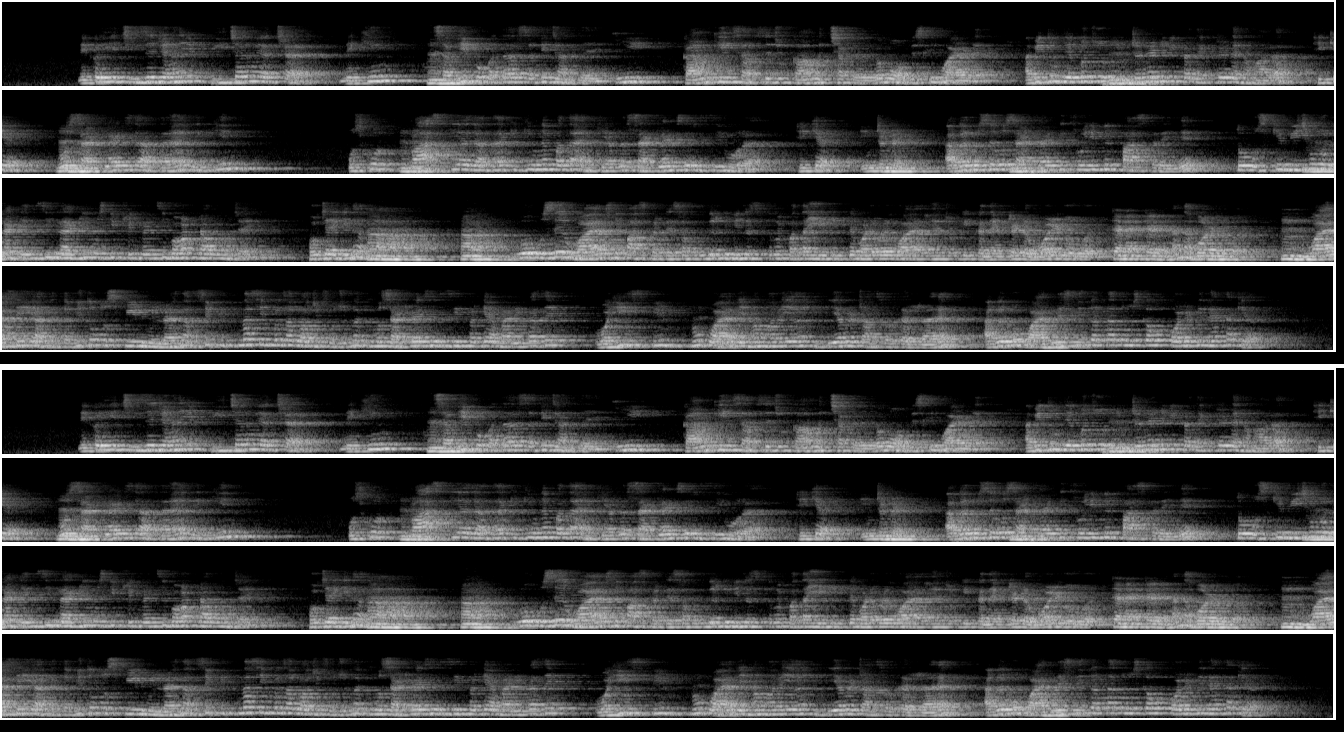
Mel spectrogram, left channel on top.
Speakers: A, on the left; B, in the centre.
A: देखो ये चीजें जो है ना ये फीचर में अच्छा है लेकिन
B: हम्म
A: सभी को पता है और सभी जानते हैं कि काम के हिसाब से जो काम अच्छा करेगा वो ऑब्वियसली वायर्ड है अभी तुम देखो जो
B: हम्म
A: इंटरनेट भी कनेक्टेड है हमारा ठीक है वो
B: हम्म
A: सैटेलाइट से आता है लेकिन उसको
B: हम्म हम्म
A: पास किया जाता है क्योंकि उन्हें पता है कि अगर सैटेलाइट से रिसीव हो रहा है ठीक है इंटरनेट
B: हम्म हम्म हम्म,
A: अगर उसे वो सैटेलाइट
B: हम्म, हम्म,
A: के थ्रू ही फिर पास करेंगे तो उसके बीच
B: हम्म,
A: में वो
B: हम्म,
A: लैटेंसी लैगिंग उसकी फ्रीक्वेंसी बहुत डाउन हो जाएगी हो जाएगी ना
B: हाँ हाँ हाँ हाँ
A: लेकिन
B: हाँ हाँ हाँ
A: वो उसे
B: हाँ,
A: वायर से पास करते हैं समुंदर के भीतर से तुम्हें पता ही है कितने बड़े बड़े वायर हैं जो कि कनेक्टेड है वर्ल्ड ओवर
B: कनेक्टेड है
A: है ना
B: वर्ड ओवर हम्म हम्म
A: वायर से ही आते हैं तभी तो वो स्पीड मिल रहा है ना सिर्फ इतना सिंपल सा लॉजिक सोचो ना कि वो सैटेलाइट से रिसीव करके अमेरिका से वही स्पीड थ्रू
B: हम्म
A: वायर यहाँ हमारे यहाँ इंडिया में ट्रांसफर कर रहा है अगर वो वायरलेसली
B: हम्म, हम्म,
A: करता तो उसका वो क्वालिटी रहता क्या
